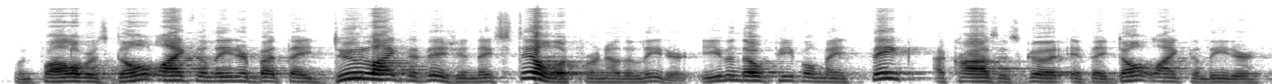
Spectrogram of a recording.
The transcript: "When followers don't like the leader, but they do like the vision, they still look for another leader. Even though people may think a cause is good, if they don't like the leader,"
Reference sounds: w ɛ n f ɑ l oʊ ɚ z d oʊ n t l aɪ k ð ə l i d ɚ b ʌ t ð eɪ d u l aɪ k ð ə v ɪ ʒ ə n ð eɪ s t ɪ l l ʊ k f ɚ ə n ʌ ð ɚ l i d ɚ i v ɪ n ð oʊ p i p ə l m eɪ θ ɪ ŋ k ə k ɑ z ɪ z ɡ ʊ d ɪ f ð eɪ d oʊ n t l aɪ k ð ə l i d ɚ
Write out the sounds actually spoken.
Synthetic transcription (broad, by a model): w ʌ n f ɑ l oʊ ɚ z d oʊ n t l aɪ k ð ə l i d ɚ b ʌ t ð eɪ d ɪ l aɪ k ð ə v ɪ ʒ ə n ð eɪ s t ɪ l l ʊ k f ɚ ə n ʌ ð ɚ l i d ɚ i v ɪ n ð oʊ p i p l m eɪ θ ɪ ŋ k ə k ɑ z ɪ z ɡ ʊ d ɪ f ð eɪ d oʊ n t l aɪ k ð ə l i d ɚ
